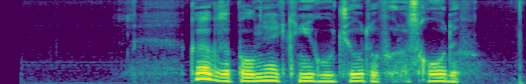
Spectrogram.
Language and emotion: Russian, sad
